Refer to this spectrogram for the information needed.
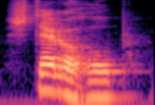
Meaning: star cluster
- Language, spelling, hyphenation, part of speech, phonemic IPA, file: Dutch, sterrenhoop, ster‧ren‧hoop, noun, /ˈstɛ.rə(n)ˌɦoːp/, Nl-sterrenhoop.ogg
